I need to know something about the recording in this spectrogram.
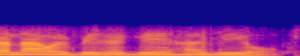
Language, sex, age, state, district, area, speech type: Manipuri, female, 18-30, Manipur, Churachandpur, rural, conversation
